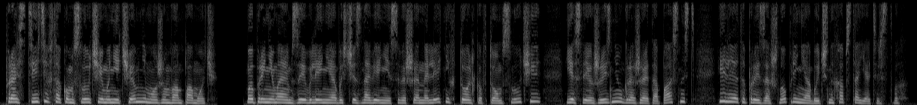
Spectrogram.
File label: policewoman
